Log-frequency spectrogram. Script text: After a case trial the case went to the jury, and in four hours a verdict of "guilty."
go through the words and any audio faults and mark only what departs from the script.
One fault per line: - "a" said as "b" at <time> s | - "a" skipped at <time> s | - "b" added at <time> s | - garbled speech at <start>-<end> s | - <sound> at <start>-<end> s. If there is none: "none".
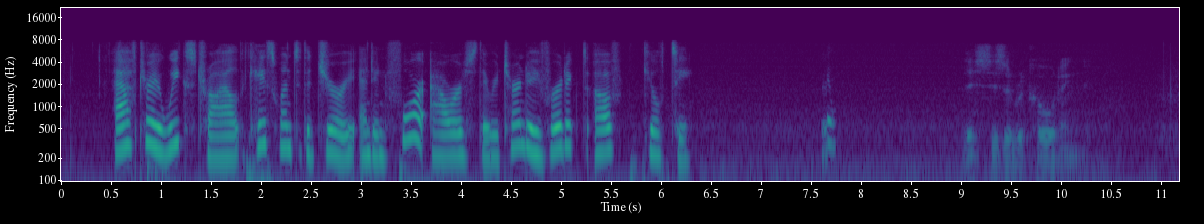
- "case" said as "week's" at 1.0 s
- "they returned" added at 4.2 s
- laugh at 7.6-7.8 s
- cough at 9.0-10.3 s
